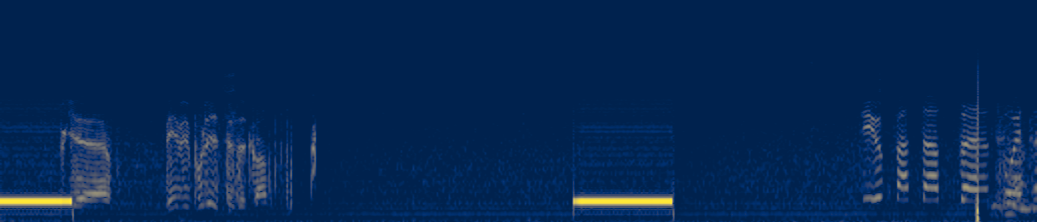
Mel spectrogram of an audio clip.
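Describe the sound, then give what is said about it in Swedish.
An outgoing phone call's ringback tone, a call to the manager of a sports hall, sounds twice, each a steady one-second beep about five seconds apart, clear over the line, with brief bursts of voices in the gaps. “Ja, i det här samtalet får vi höra när vi som poliser ringer upp en ansvarig för en sporthall och berättar att den här sporthallen har fått ett oväntat besök.”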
